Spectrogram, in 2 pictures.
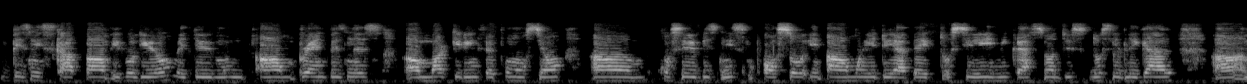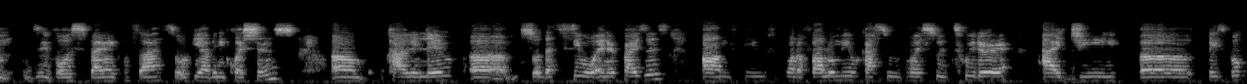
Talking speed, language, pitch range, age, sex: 135 wpm, English, 175-200 Hz, 20-39, female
